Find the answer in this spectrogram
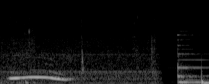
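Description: A woman's short hummed 'mmm', rising and then falling in pitch over about half a second. After a brief silence, a chiming music jingle starts near the end.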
